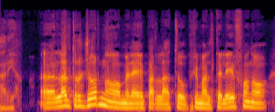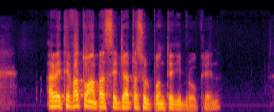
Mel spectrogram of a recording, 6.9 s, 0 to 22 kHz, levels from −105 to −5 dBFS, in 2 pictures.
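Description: At 1.73 s, between "l'altro giorno me ne" and "parlato prima al telefono", and at 4.24 s, just before "fatto una passeggiata sul", a gap between chunks drops in a 6.5 ms hole at each 2.5 s chunk join.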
